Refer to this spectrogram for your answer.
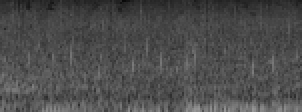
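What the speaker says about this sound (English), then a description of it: "Here comes the rain. Feel its coldness soak into your body." Steady rain falls throughout the weather effect in Pokemon Shield, a continuous dense wash of patter with scattered drop taps, even and unbroken with no voices.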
